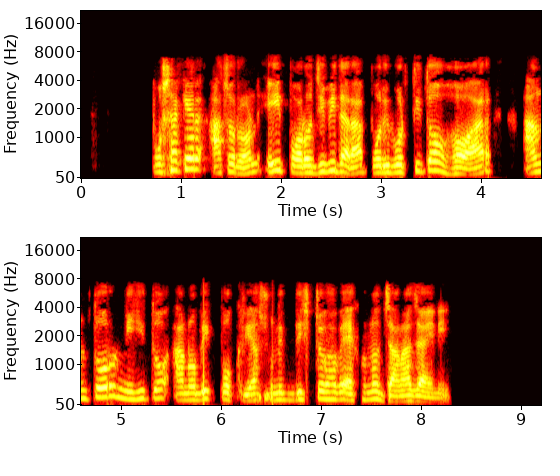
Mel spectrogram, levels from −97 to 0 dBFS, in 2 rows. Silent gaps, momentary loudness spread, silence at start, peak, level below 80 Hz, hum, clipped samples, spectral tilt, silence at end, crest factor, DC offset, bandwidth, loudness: 4.37-4.42 s; 8 LU; 0.7 s; -2 dBFS; -56 dBFS; none; under 0.1%; -5 dB/octave; 0.95 s; 16 dB; under 0.1%; 7.6 kHz; -17 LUFS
